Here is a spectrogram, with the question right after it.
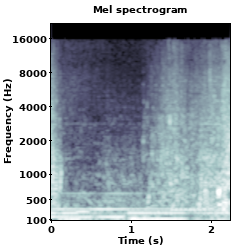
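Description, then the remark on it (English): Lake Michigan waves wash and churn in a steady, fairly loud rush, with a low droning hum underneath like a boat motor; no one speaks. “The waves of Lake Michigan.”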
